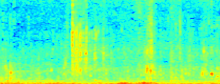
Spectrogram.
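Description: Water splashing and sloshing against a seawall, with a couple of short splashes, as a tarpon is held in the water alongside. Wind rumbles on the microphone underneath.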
